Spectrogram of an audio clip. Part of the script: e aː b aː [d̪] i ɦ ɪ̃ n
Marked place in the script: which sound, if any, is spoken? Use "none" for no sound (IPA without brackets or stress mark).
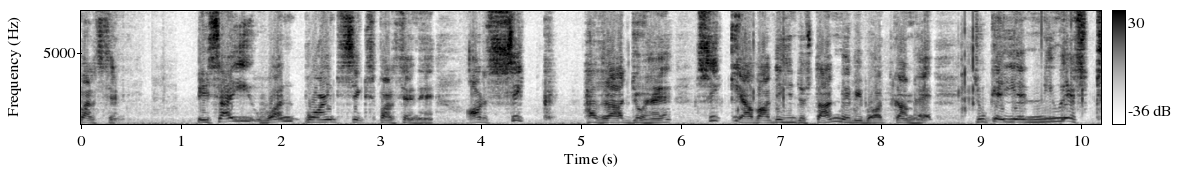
d̪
